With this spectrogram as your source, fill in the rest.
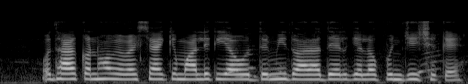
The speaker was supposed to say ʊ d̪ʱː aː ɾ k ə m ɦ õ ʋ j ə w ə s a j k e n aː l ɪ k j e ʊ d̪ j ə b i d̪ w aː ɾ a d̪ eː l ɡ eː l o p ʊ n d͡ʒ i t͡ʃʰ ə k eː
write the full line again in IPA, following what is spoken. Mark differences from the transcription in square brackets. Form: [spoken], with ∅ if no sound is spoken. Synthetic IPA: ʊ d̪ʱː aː ɾ k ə [n] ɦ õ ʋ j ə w ə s a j k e [m] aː l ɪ k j [a] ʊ d̪ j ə [m] i d̪ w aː ɾ a d̪ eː l ɡ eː l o p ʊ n d͡ʒ i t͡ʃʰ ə k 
